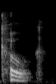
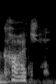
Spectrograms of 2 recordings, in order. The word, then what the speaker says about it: Koch: Well, he pronounces it Coke. It's K O C H.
